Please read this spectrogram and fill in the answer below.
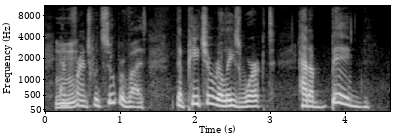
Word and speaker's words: Piccirilli: Piccirilli? They called him Uncle Peach, was the oldest. Yeah. That's how I learned the pronunciation.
